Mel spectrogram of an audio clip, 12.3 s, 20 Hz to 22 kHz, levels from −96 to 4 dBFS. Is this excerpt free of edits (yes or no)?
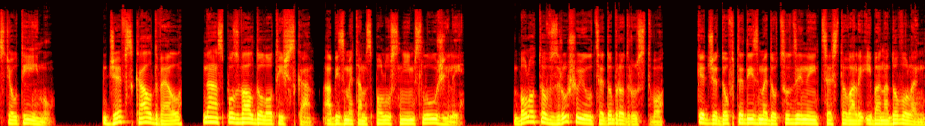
no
